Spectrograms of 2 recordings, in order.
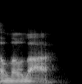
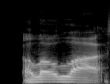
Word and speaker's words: Alola: Like Aloha, which you would say to welcome or say goodbye to somebody in Hawaii, except it's Alola. – Alola.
